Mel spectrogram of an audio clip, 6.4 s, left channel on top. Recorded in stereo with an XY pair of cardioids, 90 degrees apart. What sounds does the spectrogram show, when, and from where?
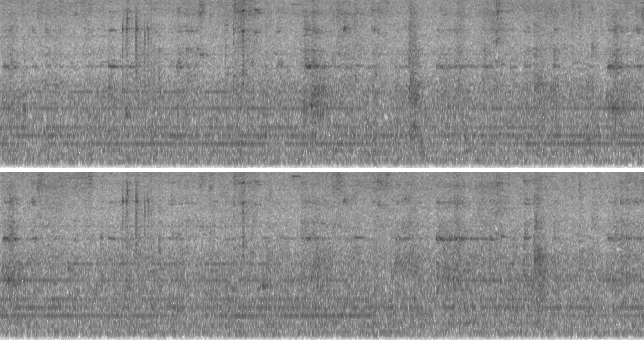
1.2 s keys jangling: 5° right, 0.8 m; by 6.4 s 45° left, 7 m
